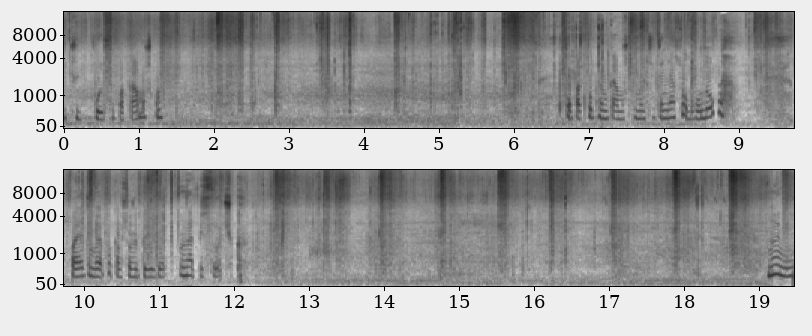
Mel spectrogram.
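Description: Footsteps crunch on loose pebbles.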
